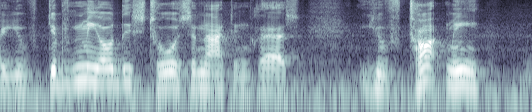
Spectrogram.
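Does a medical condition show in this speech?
Yes: cerebral palsy; speech primarily affected.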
